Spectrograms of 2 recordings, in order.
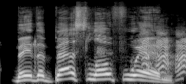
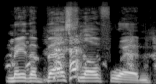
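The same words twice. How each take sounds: First: Slow, higher and louder, ceremonial; grand proclamation. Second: Said in the usual way. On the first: Acted. Host declaring a winner, slow grand proclamation. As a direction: announce it like a royal toast.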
